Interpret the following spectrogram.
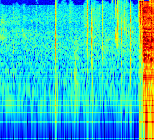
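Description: Quiet outdoor background with a few faint, scattered clicks in the second half.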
